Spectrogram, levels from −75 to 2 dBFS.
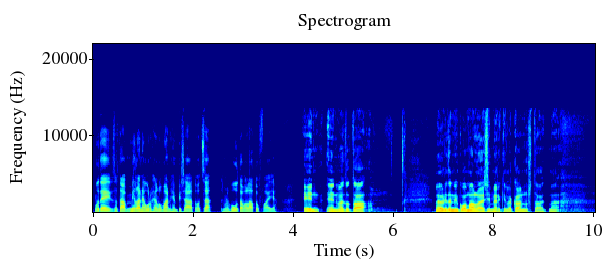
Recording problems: none

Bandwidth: 13.5 kHz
